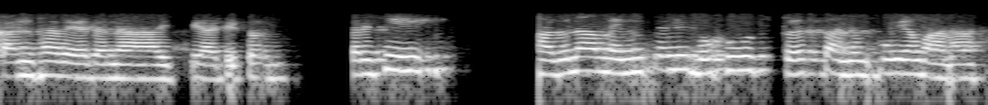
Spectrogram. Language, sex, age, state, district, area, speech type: Sanskrit, female, 18-30, Kerala, Thrissur, urban, conversation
